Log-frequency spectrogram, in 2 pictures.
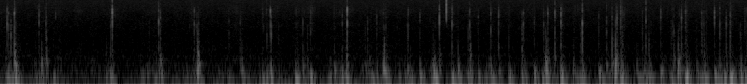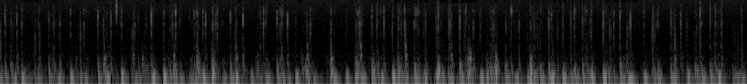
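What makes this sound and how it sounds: Long manicured nails and fingertips scratch and rub across the top sheet of a flat stack of yellow beeswax-coated cotton food wraps. The result is a dense, muffled, low-heavy scratching with rapid, short ticks that grows busier and louder over the clip.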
